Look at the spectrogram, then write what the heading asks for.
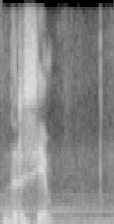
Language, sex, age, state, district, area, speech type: Malayalam, male, 18-30, Kerala, Palakkad, urban, read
